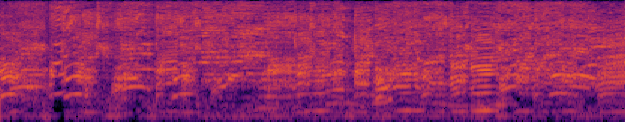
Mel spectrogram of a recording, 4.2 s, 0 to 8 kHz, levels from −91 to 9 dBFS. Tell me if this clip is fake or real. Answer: real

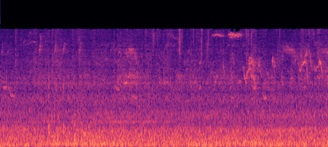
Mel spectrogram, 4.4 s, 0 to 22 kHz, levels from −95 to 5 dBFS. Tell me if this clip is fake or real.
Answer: fake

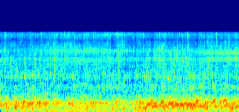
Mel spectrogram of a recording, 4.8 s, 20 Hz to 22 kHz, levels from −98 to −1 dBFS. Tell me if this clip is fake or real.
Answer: fake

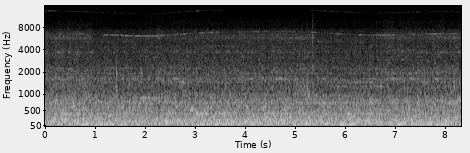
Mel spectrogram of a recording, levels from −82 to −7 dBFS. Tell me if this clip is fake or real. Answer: real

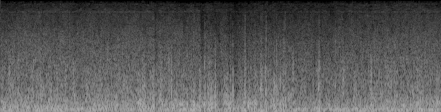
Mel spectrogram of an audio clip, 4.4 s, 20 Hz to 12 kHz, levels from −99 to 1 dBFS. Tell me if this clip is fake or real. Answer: fake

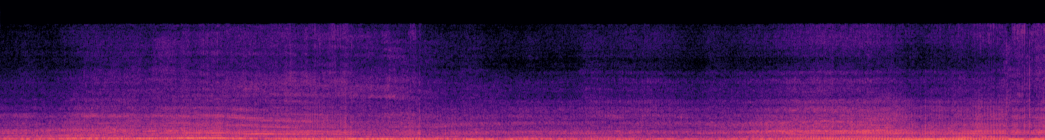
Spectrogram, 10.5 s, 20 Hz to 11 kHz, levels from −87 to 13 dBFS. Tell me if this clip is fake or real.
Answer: fake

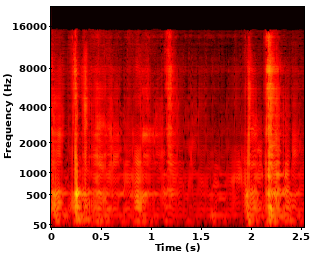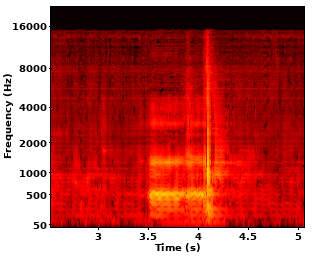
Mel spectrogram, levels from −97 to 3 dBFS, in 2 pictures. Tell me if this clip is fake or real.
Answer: fake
